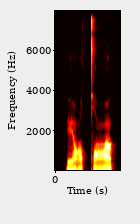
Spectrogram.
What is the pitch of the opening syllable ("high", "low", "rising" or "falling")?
rising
